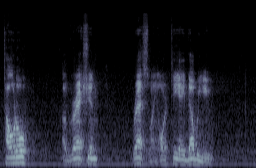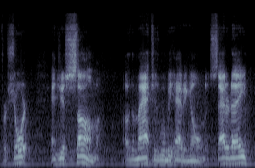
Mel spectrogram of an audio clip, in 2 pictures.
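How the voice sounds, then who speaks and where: A man's voice: fairly low pitch, pushed and bright, slight background noise. A man with a Southern cowboy accent hosting a casual live stream, greeting viewers by name and plugging upcoming wrestling shows in an announcer's manner. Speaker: YouTube live host and wrestling referee. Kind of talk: casual livestream chat.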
